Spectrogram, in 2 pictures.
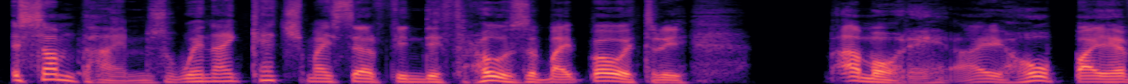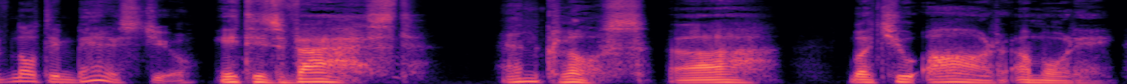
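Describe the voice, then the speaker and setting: An actor playing a romantic Italian lover in a video game, with an Italian accent and a flowery, courtly, tenderly flirtatious manner. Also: male voice, on the low side, animated, measured pace, breathy edge, dry recording, clean studio sound. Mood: yearning, flirtatious. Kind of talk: video game character acting, romantic dialogue.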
